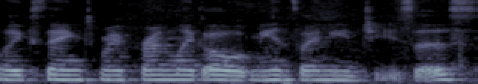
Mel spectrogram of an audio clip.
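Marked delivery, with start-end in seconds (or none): 1.0-2.4 mock teasing, half-joking scoffing tone. Retelling a joke said to a friend: imitating own mocking joke. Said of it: "mocking him".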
